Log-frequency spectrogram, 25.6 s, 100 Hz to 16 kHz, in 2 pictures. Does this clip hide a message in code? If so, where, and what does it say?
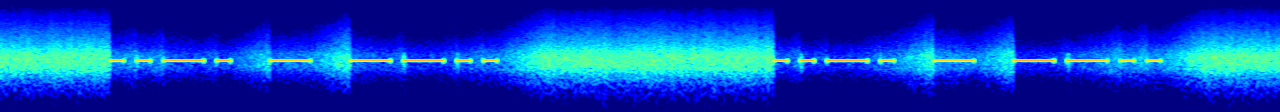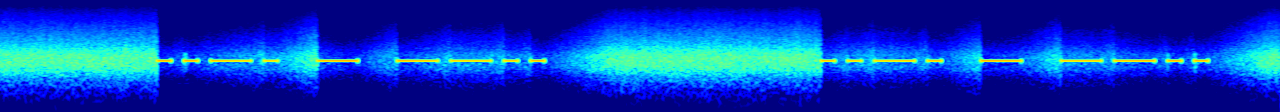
Yes: Morse code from 1.0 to 24.9 s, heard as a keyed tone, machine-sent, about 9 wpm, 1020 Hz. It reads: FTZ FTZ FTZ FTZ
